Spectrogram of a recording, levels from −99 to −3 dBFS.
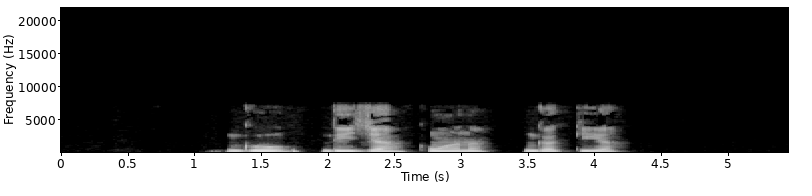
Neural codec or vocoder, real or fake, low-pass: none; real; 7.2 kHz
